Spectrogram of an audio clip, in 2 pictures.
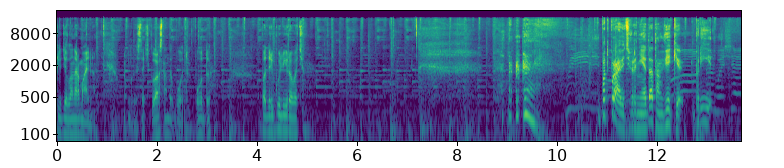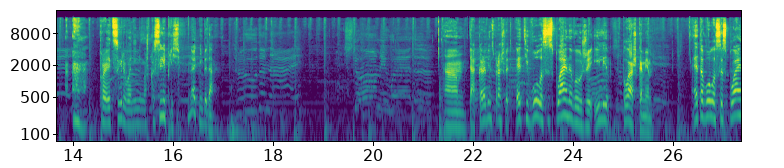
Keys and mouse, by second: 0.0-27.3 typing, 0.0 ctrl+space, 3.0 middle click, 5.0 shift+middle click, 6.0 shift+middle click.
